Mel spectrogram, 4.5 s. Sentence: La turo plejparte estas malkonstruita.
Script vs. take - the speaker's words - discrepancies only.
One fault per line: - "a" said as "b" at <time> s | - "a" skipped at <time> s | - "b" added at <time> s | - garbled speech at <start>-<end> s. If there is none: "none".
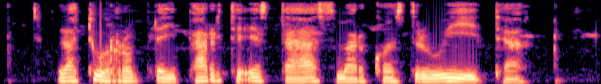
none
